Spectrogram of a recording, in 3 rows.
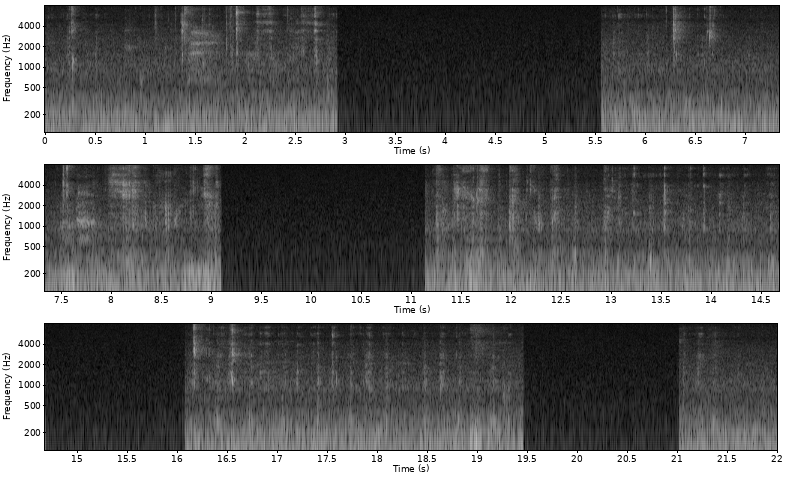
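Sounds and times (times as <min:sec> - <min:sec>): chewing with crisp clicks: 0:00.2 - 0:03.0, 0:05.6 - 0:06.8, 0:11.2 - 0:14.7, 0:16.1 - 0:19.5, 0:21.0 - 0:21.5.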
